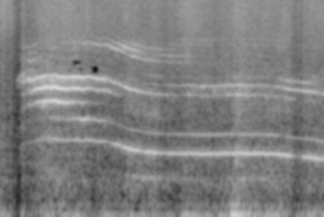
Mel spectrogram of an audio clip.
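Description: A cat meow played from a phone app sounds in one long, drawn-out wail that slowly falls in pitch, played alone against a faint background hum.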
